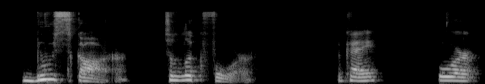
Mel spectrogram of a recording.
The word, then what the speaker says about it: buscar: And when we pronounce them, buscar, sacar, and, or I'm sorry, that's llegar's and GAR. Sacar, okay? Then that C is like a K, right? Buscar and sacar.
